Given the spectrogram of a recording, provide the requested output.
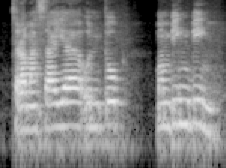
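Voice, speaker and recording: A woman with a West Javanese accent talks at a fairly slow pace. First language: Sundanese (speaking Indonesian). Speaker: female Islamic preacher. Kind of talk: religious lecture.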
